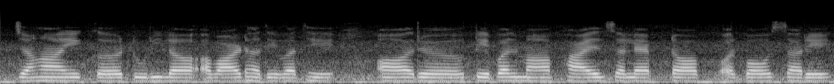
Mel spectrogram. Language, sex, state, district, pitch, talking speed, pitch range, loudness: Hindi, female, Chhattisgarh, Raipur, 165 Hz, 120 wpm, 160-165 Hz, -13 LUFS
